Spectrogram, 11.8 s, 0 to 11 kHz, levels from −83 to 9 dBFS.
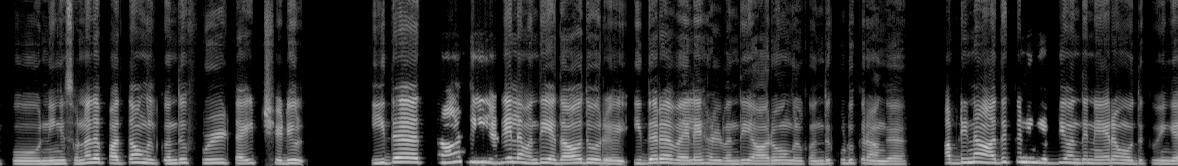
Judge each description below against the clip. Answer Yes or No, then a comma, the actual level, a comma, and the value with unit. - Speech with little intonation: No, average, 3.4 semitones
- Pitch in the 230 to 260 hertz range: No, high, 220 Hz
